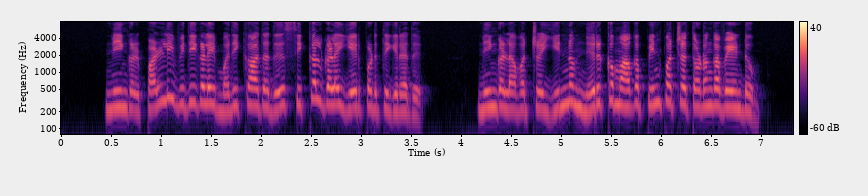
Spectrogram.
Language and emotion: Tamil, angry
